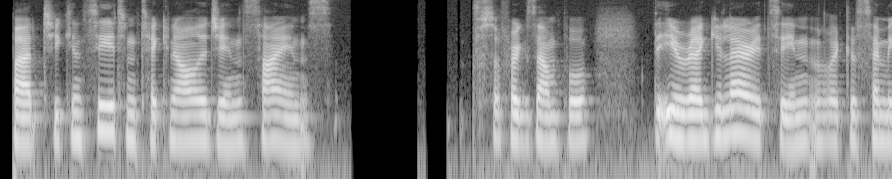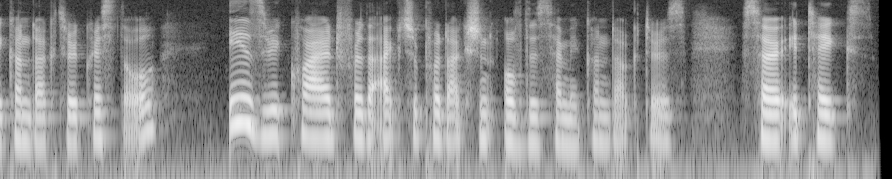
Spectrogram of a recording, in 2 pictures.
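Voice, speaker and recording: A woman talking on her own podcast in a slightly low, smooth, clear voice. She explains ideas thoughtfully and at length, and her talk is full of "like" and small restarts. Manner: thoughtful, explanatory, uses many fillers like "like". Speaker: podcast host. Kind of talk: solo podcast monologue.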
